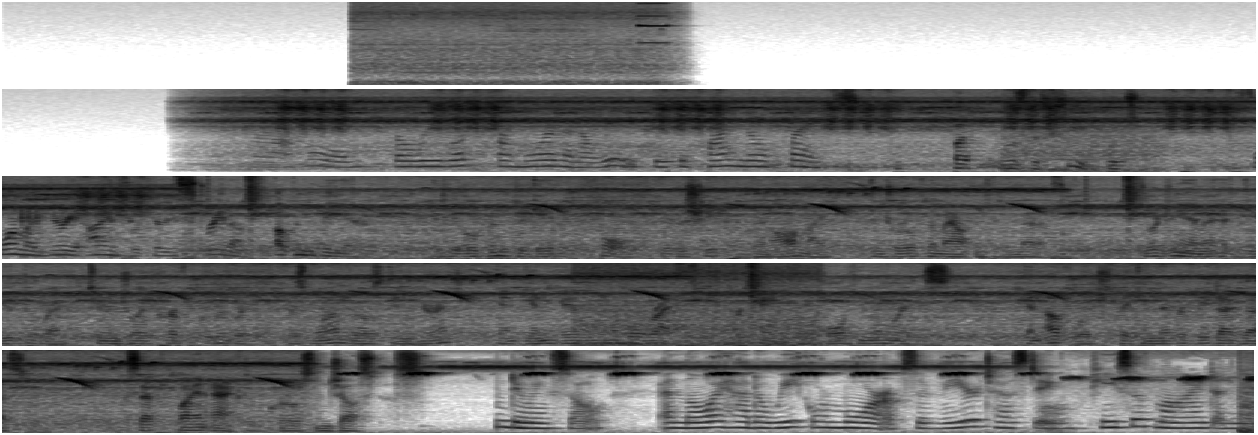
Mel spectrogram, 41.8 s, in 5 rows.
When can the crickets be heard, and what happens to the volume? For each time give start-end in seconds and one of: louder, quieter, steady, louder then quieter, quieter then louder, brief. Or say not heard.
9.5-41.7 steady.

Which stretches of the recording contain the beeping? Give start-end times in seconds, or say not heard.
2.3-4.6, 15.0-16.2, 28.9-30.6.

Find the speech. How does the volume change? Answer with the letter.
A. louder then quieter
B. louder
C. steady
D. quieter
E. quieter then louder
C.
